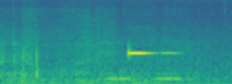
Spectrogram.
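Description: A single short electronic-sounding beep, a clear high tone that sets in sharply and fades within half a second, comes a little past halfway. A faint low buzz sounds just before and after it, over the soft rustle of a cloth pipe bag being handled.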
